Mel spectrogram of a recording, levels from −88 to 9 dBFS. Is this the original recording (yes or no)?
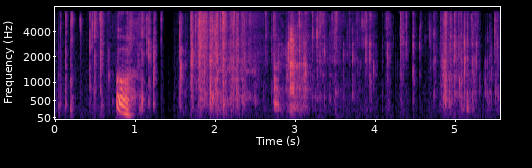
yes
